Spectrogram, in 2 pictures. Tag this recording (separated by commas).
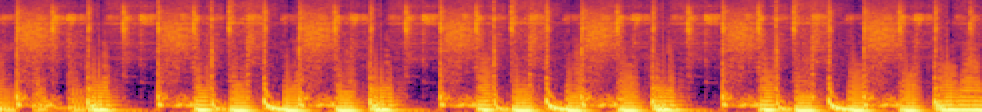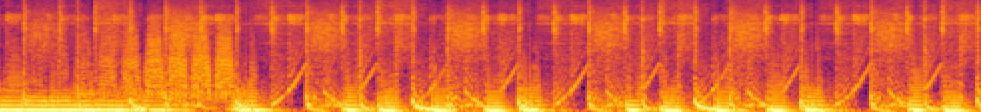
Music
